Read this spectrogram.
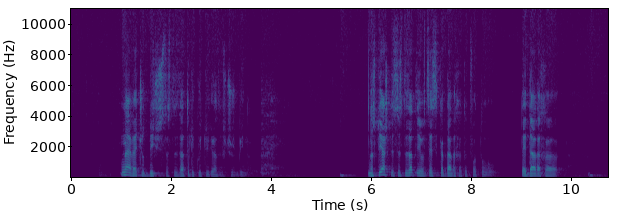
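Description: A middle-aged man speaks firmly into a close microphone.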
